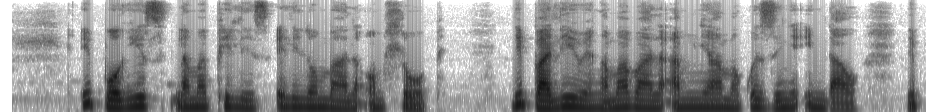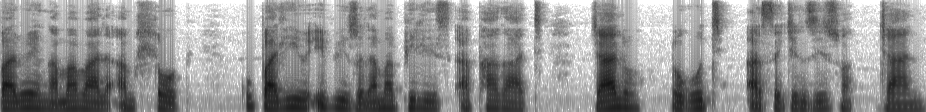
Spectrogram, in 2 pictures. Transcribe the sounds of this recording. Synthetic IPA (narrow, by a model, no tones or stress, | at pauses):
ib̥ʱoɣisi̥lamapʰilisi̥ḛlilom̩βalaʔo̰m̩ɬɔ̰ːpʰɛ̥ | lib̥ʱaliwɛŋamaβala̰ʔam̩ɲamaɣweziɲɛʔindʱawɔ | lḭb̥ʱalwɛŋamaβala̰ʔa̰m̩ɬɔːpʰɛ̥ | ɣub̥ʱaliwɛʔiβizɔlamapʰilisi̥a̰pʰaɣatʰi̥ | nd͡ʒʱalɔ | loɣutʰi̥ | a̰sɛt͡ʃʼend͡zʱiswa | nd͡ʒʱaːni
